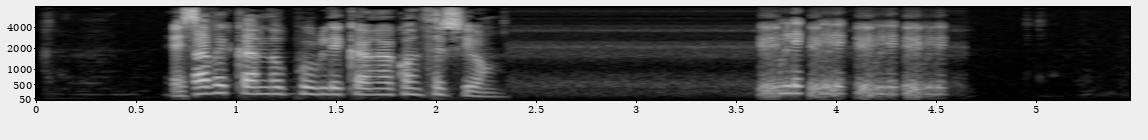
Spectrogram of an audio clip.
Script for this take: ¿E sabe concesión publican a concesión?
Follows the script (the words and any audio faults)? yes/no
no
